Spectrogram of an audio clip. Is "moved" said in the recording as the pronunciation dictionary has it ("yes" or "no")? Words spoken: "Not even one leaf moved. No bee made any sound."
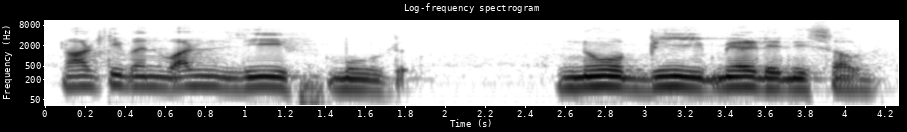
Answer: no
